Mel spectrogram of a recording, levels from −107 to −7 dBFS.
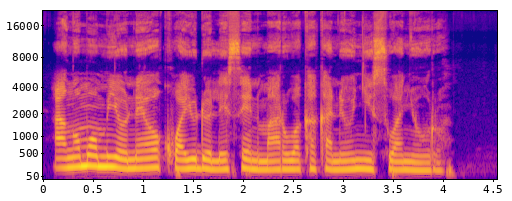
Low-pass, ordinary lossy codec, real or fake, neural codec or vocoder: none; none; real; none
